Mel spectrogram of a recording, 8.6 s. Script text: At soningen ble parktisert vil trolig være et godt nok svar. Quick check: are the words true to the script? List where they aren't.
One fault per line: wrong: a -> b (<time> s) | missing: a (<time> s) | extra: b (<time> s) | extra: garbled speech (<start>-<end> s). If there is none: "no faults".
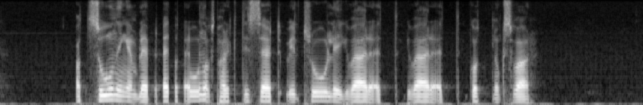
extra: garbled speech (2.1-2.9 s)
extra: være et (5.5 s)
